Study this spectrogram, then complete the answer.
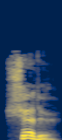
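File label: "shedder", British English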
